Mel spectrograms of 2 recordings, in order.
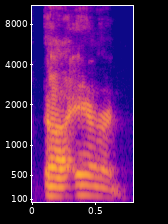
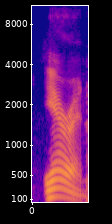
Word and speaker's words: Aaron: How do you pronounce it? Aaron? Aaron. Aaron. Oh, Aaron. All right. There we go. I should have known. It's just without the A after the first A.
